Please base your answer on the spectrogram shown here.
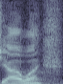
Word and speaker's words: Yahweh: What we now believe is that the pronunciation was Yahweh.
